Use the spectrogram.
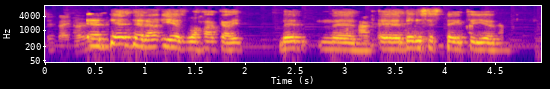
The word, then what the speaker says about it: Oaxaca: Is that how you pronounce it? I heard. Yes, Oaxaca. There is a state. Yeah. Sometimes I say Oaxaca.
